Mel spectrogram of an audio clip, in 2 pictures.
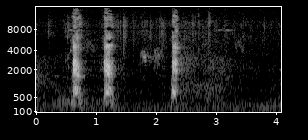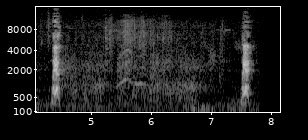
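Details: Dog barking when the gang meets new puppies: five sharp, isolated barks spaced irregularly one to two seconds apart over a quiet background with faint distant sounds.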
